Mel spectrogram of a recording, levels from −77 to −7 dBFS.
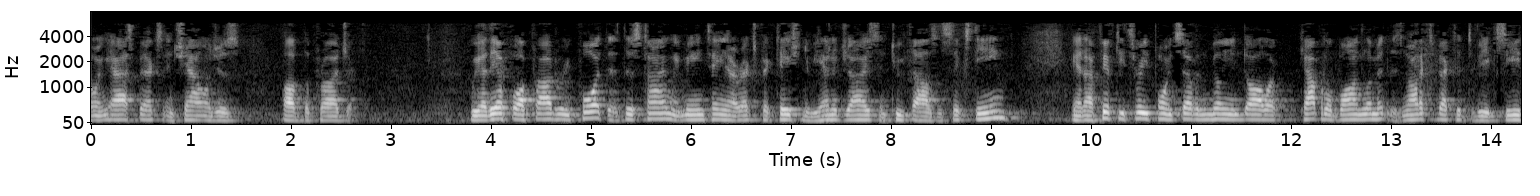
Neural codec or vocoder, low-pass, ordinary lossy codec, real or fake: codec, 16 kHz, 6 kbps, DAC; 7.2 kHz; MP3, 24 kbps; fake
